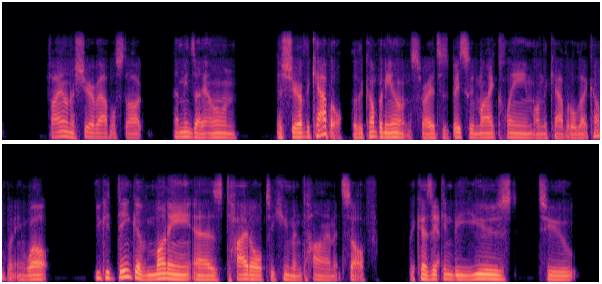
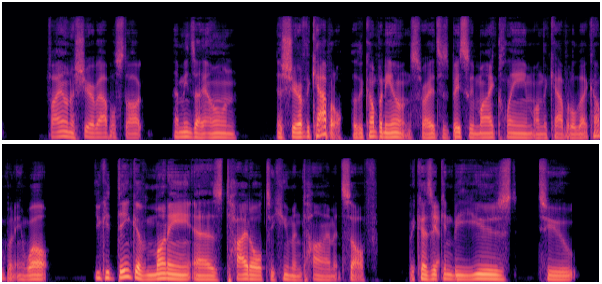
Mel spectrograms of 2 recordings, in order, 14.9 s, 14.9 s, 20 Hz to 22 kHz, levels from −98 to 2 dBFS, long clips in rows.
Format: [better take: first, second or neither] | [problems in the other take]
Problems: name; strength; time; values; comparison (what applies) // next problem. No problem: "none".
second | garbled, watery; slightly; nothing above 7.5 kHz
